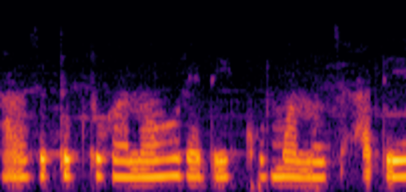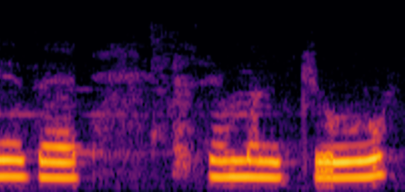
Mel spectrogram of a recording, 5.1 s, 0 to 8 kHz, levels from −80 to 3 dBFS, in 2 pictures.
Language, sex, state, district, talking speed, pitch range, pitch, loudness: Chakma, female, Tripura, Unakoti, 130 wpm, 245-265 Hz, 255 Hz, -15 LUFS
